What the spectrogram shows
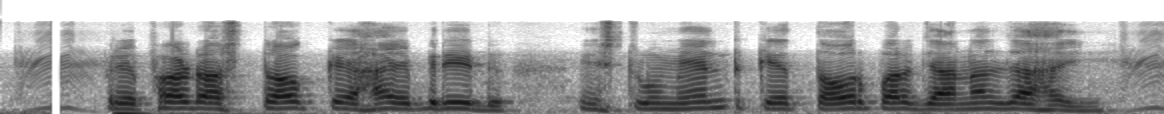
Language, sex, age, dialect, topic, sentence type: Magahi, male, 25-30, Central/Standard, banking, statement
